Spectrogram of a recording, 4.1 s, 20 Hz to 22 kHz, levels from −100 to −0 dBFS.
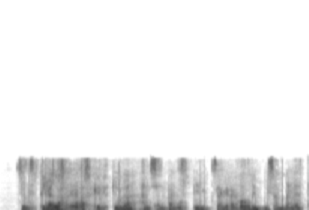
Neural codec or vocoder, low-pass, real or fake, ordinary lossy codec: codec, 24 kHz, 1.5 kbps, HILCodec; 5.4 kHz; fake; AAC, 24 kbps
